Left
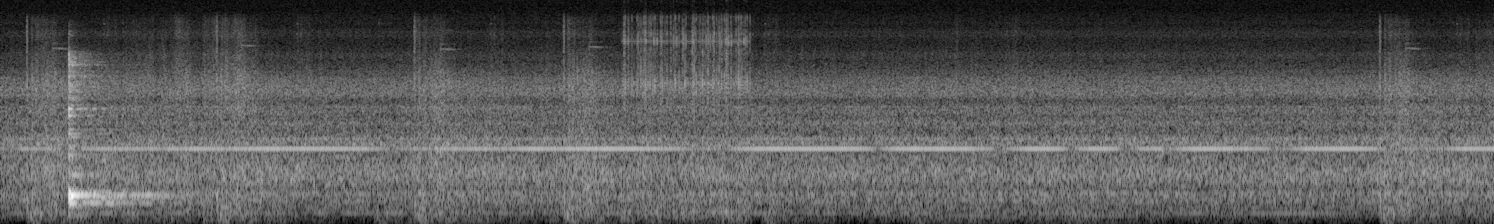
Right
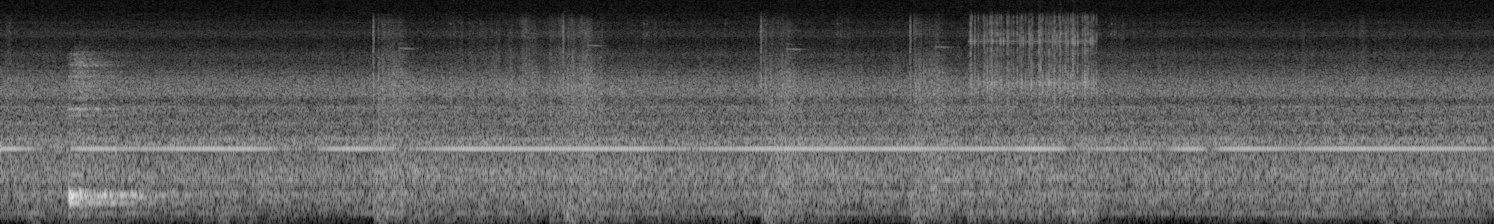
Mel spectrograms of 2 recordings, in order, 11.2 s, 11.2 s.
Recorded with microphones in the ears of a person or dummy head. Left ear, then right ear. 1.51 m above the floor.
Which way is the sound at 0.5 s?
50° left (ahead or behind).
